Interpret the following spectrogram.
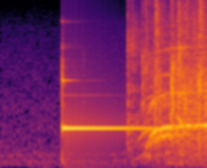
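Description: Game-show scoreboard points-reveal ding: about half a second in, a single bright electronic chime sounds and rings on, the signal that the answer scored points on the board. Studio audience applause swells up under it in the second half.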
